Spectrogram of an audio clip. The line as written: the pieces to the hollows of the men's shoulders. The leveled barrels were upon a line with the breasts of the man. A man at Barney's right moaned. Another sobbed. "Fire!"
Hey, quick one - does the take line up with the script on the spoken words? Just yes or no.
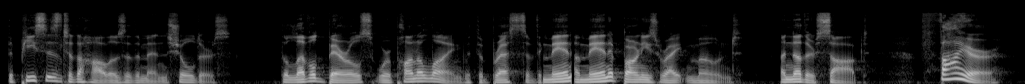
yes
